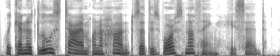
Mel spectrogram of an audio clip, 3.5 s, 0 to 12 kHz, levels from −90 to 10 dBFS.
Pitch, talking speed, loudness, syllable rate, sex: 175 Hz, 220 wpm, -20 LUFS, 4.7 syllables/s, female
